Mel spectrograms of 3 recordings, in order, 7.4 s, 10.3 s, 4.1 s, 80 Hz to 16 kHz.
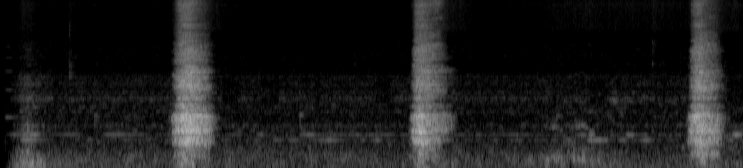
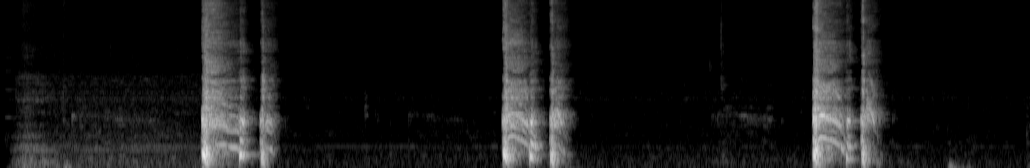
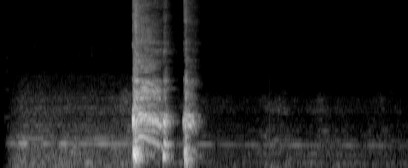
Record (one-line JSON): {"exhalation_length": "7.4 s", "exhalation_amplitude": 11057, "exhalation_signal_mean_std_ratio": 0.31, "three_cough_length": "10.3 s", "three_cough_amplitude": 32768, "three_cough_signal_mean_std_ratio": 0.24, "cough_length": "4.1 s", "cough_amplitude": 32767, "cough_signal_mean_std_ratio": 0.25, "survey_phase": "beta (2021-08-13 to 2022-03-07)", "age": "18-44", "gender": "Male", "wearing_mask": "No", "symptom_none": true, "smoker_status": "Never smoked", "respiratory_condition_asthma": false, "respiratory_condition_other": false, "recruitment_source": "REACT", "submission_delay": "5 days", "covid_test_result": "Negative", "covid_test_method": "RT-qPCR", "influenza_a_test_result": "Negative", "influenza_b_test_result": "Negative"}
